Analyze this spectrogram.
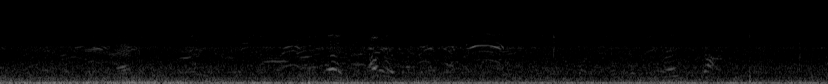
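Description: Young players shout to one another in the distance outdoors.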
